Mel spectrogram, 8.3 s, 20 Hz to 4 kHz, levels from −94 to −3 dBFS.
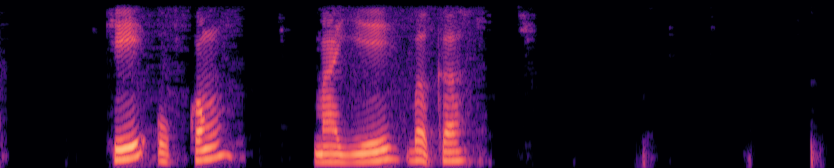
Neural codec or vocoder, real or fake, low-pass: none; real; 3.6 kHz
